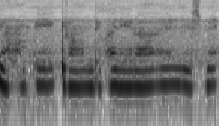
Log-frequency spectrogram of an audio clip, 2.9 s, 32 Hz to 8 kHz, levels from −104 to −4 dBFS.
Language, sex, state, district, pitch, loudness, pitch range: Hindi, female, Uttar Pradesh, Hamirpur, 190 Hz, -22 LUFS, 185-200 Hz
